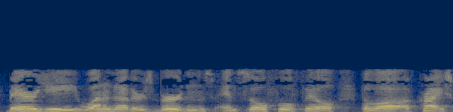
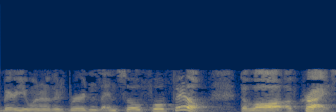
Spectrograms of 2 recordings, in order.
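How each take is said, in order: First: It is said more slowly. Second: It is said at a normal pace.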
